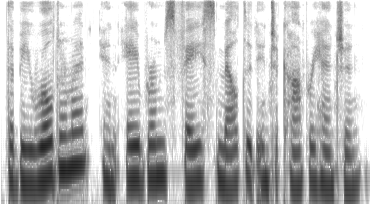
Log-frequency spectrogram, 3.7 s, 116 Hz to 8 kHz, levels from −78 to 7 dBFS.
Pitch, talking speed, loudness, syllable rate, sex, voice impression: 190 Hz, 130 wpm, -17 LUFS, 5.0 syllables/s, female, very feminine, very adult-like, slightly middle-aged, slightly thin, relaxed, weak, dark, slightly soft, slightly muffled, fluent, very cute, intellectual, refreshing, very sincere, very calm, very friendly, very reassuring, very unique, very elegant, slightly wild, very sweet, slightly lively, very kind, very modest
